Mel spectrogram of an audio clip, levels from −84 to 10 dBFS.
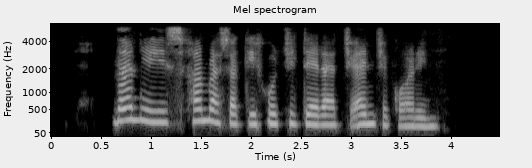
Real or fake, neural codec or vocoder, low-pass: fake; codec, 16 kHz in and 24 kHz out, 1.1 kbps, FireRedTTS-2 codec; 5.4 kHz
